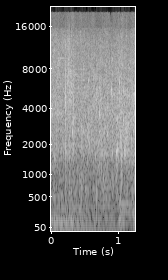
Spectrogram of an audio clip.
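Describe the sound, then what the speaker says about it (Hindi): Potato pieces fry in hot oil for Sindhi aloo tuk, making a dense, continuous close-up sizzle and crackle with no talking over it. "तो ये जो फ्राइंग हो रही है अभी, you have to be careful"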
